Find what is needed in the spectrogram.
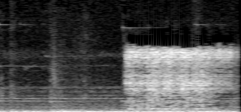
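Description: A harsh scratching noise recorded by a driveway security camera's microphone, cutting in suddenly about a second and a half in, over faint background music.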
